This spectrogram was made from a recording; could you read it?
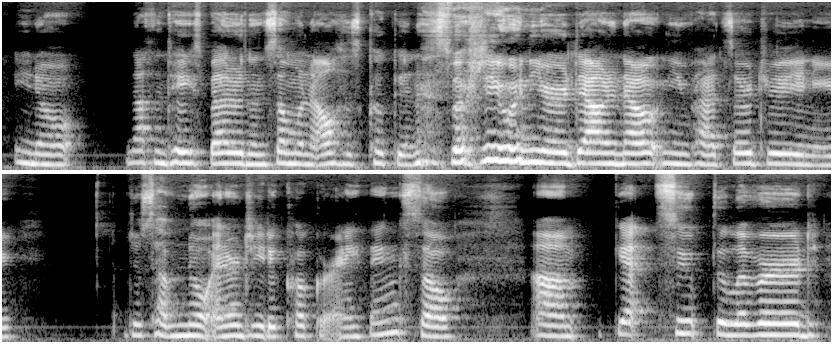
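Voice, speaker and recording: Higher-pitched Canadian woman vlogging casually. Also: a little mellow. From British Columbia, Canada. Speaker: vlogger sharing recovery tips. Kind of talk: casual advice vlog.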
